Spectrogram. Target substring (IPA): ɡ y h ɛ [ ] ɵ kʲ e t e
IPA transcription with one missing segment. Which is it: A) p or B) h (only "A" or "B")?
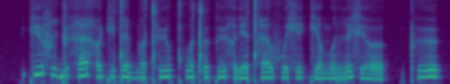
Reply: B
